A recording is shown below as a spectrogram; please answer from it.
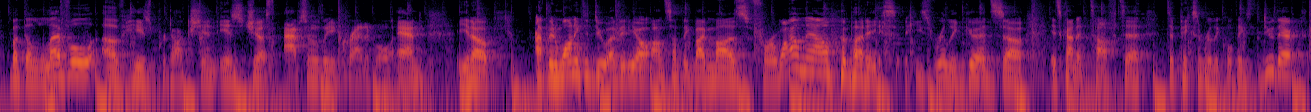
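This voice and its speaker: A man hosting a music production tutorial in a casual, informal and enthusiastic way. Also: a little high.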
